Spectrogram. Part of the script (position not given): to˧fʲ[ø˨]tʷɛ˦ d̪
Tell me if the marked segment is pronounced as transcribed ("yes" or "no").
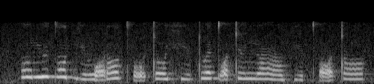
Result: no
